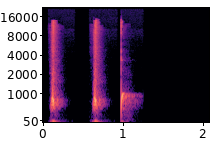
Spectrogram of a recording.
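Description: Logo-intro sound effect: three quick pops within about a second, the last one trailing a short ringing tone.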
